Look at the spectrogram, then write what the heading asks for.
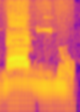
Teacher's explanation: জিহ্বার আগা তারপর উপরে তালুর সঙ্গে লাগাইয়া নুন, নুন জবর না, নুন জের নি, নুন পেশ নু, না নি নু।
